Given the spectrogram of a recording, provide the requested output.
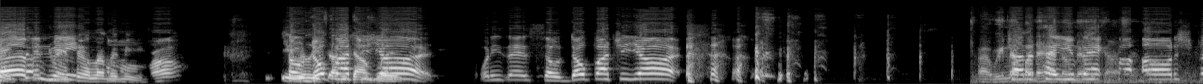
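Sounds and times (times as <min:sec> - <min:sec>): man laughing: 0:06.8 - 0:09.7.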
